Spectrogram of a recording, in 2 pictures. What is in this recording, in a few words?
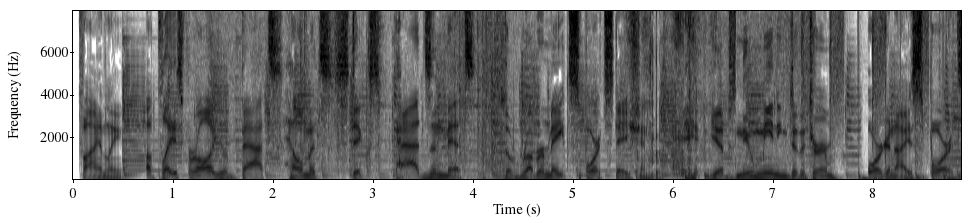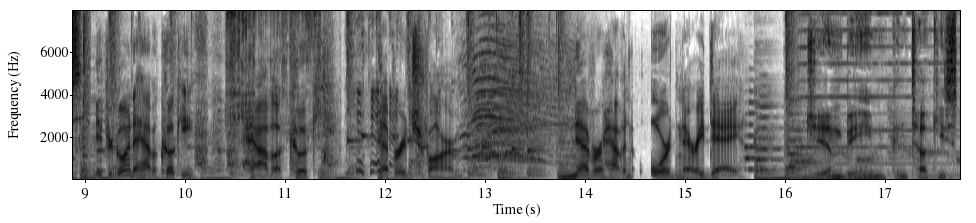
Commercial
